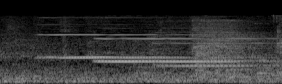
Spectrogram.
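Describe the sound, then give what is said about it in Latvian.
An electric bell rings continuously in a parliament chamber to call members to a vote, a steady, fairly loud tone lasting a couple of seconds over a hushed background with no one speaking. “Debats slēdz. Lūdzu zvanu.”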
